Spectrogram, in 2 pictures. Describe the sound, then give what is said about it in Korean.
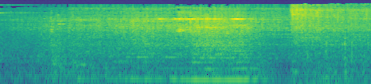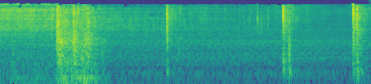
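A train's steady rumble and low drone wind down and stop, then the train door opens with a short, loud mechanical whoosh as the only passenger gets off. A few sharp clicks follow in the quiet. “문이 열리고 유일한 승객인 내가 내린다.”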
